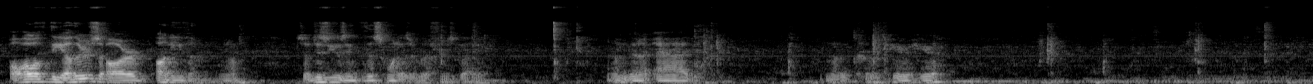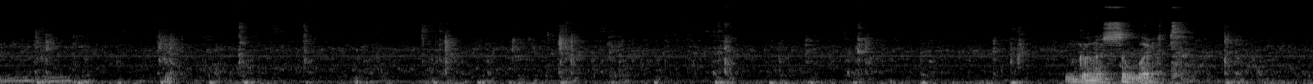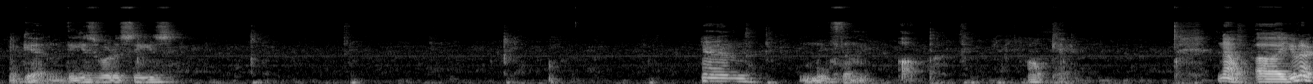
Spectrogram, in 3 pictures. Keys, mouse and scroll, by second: 2.5 click, 2.7 middle click, 7.1 ctrl+r, 8.7 ctrl+r, 10.3 ctrl+r, 11.8 ctrl+r, 13.5 ctrl+r, 14.7 ctrl+r, 17.4 ctrl+r, 18.7 ctrl+r, 20.3 ctrl+r, 21.6 ctrl+r, 23.2 a, 24.5 b, 25.3 b, 26.3 b, 27.7 b, 28.7 b, 31.3 b, 33.9 g, 36.2 a.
